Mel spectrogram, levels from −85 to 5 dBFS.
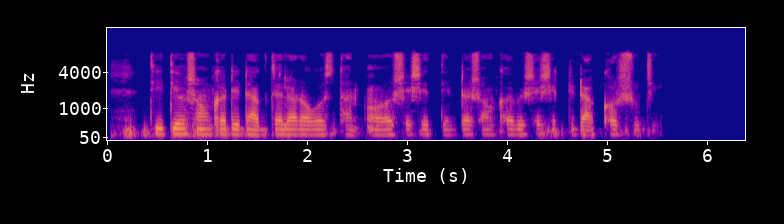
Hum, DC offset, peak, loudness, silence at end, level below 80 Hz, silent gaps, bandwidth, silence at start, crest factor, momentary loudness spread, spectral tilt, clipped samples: none; under 0.1%; -12 dBFS; -28 LUFS; 0.9 s; -66 dBFS; none; 8.4 kHz; 0.05 s; 18 dB; 9 LU; -3.5 dB/octave; under 0.1%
